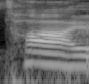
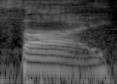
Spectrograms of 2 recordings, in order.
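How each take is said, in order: First: The syllable starts with a plain 't' sound. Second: The syllable starts with a 'th' sound. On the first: "it's Thai, as in like Thai food" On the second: "it'll say it with a T-H, thigh, kind of like chicken thigh"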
